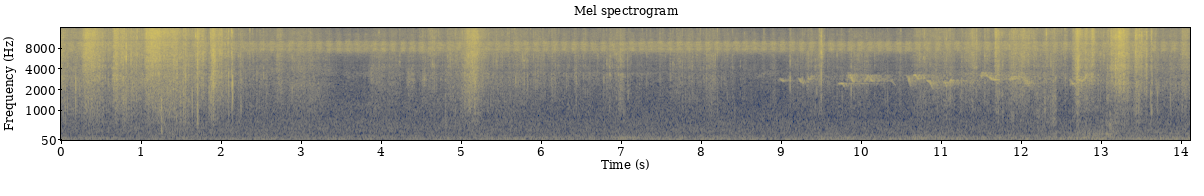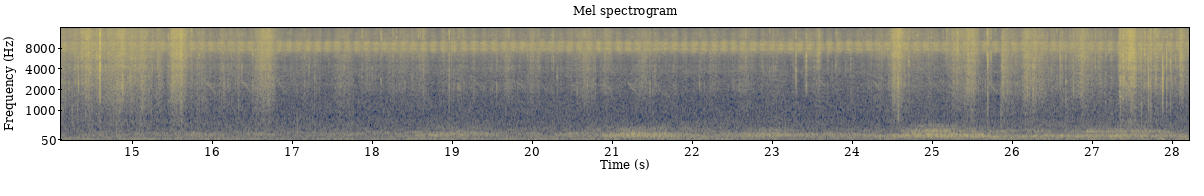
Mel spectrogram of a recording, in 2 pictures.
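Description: Footsteps and rustling in dry leaf and pine-needle litter, with scattered clicks, as a nylon poncho is handled and its corners staked to the ground. A steady high insect hiss runs underneath.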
